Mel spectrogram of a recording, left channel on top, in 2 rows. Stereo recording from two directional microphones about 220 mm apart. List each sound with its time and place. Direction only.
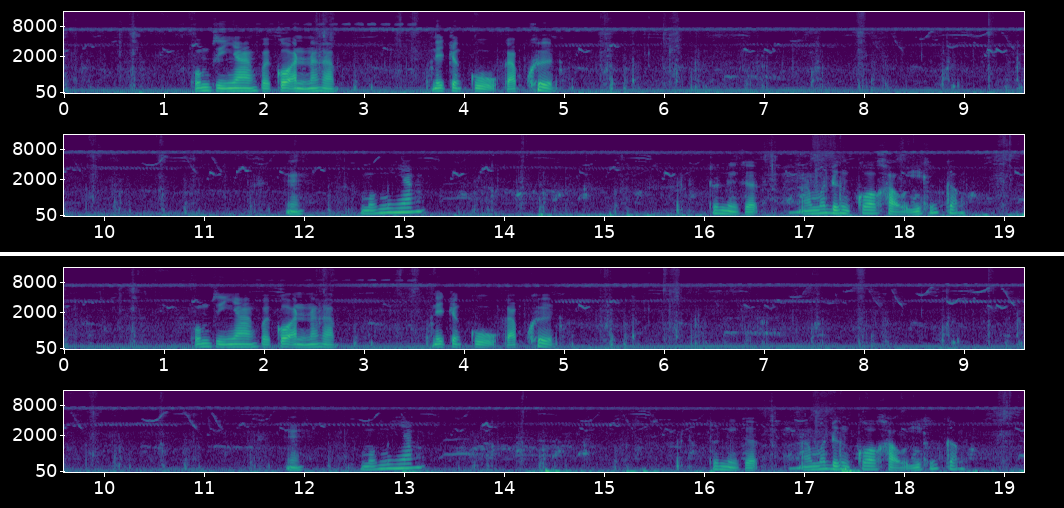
1.3 s speech: 20° left (ahead or behind)
12.5 s speech: 15° left (ahead or behind)
15.7 s cricket: centre (ahead or behind)
16.0 s speech: 20° left (ahead or behind)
